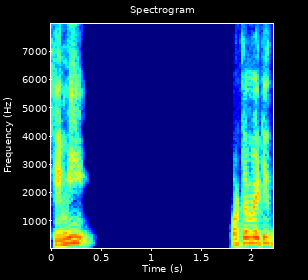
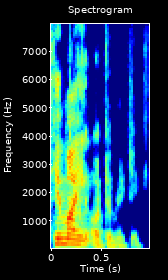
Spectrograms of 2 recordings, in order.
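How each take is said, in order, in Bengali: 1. semi শব্দটি 'ee' ধ্বনি দিয়ে শেষ হয়। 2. semi শব্দটি 'eye' ধ্বনি দিয়ে শেষ হয়। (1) "সেমি অটোমেটিক বলা যাবে না" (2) "আমেরিকানকে সবকিছু আই করতে হবে"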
